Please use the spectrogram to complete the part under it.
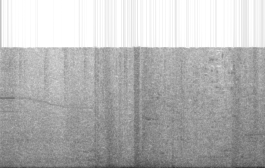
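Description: A car scrapes and crashes against a wall.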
